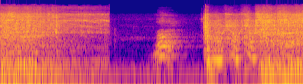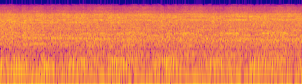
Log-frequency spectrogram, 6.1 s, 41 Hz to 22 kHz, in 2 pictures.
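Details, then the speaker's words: Pinzgauer after fuel pump replacement, first start in about 3 years, cold: brief crank, catches with a rising roar, settles into a steady, even low-rumble idle; normal start. "oh yeah I like that you you could let it warm up it hasn't been warm in a long time that's awesome"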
